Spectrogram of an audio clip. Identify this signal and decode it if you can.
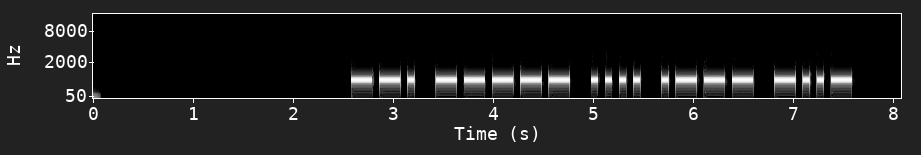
Morse code, heard as a keyed tone, about 17 wpm, 700 Hz. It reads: G0HJX
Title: DXCC-100 Call Signs - 5 Characters - Repeated 2x - 17wpm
